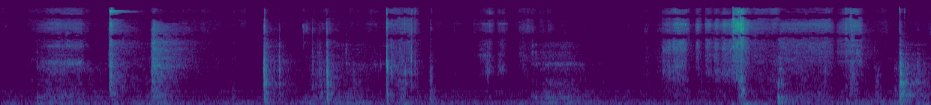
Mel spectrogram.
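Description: Hoppe's BoreSnake being pulled through a Glock pistol barrel: rough rubbing and scraping of the cord in the bore, with several sharp clicks and knocks of handling. The longest rubbing comes near the end.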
